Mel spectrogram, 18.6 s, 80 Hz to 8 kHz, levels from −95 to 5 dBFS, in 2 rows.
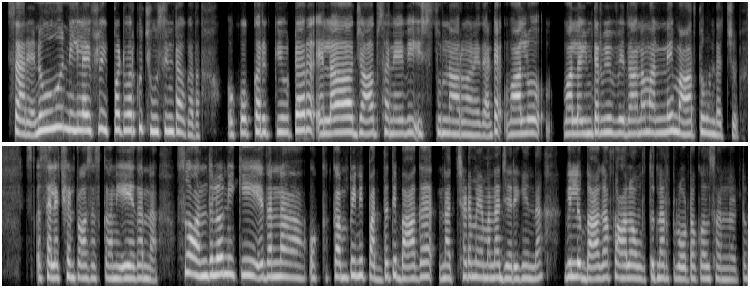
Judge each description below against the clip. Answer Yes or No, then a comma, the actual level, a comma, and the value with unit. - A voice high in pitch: Yes, very high, 275 Hz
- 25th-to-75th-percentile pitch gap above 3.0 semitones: No, narrow, 2.6 semitones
